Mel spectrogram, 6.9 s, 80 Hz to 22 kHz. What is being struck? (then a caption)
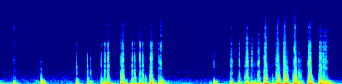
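Stretched cotton canvas on a wooden frame. A white stretched cotton art canvas on a wooden frame is held upright while fingertips and nails scratch and tap near its top edge, the taut, hollow-backed fabric face acting like a drum. Soft, low, boomy thumps around 86 Hz come in uneven bursts with quiet gaps, some carrying a faint bright scratchy edge, and each dies away quickly.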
